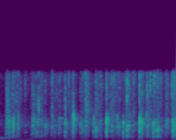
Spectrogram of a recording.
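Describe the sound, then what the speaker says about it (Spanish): A church congregation applauds in a steady, dense wash of many hands clapping, loud and sustained across the whole moment with no talking over it. "Fíjense que le voy a dar un aplauso al Señor por esto."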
